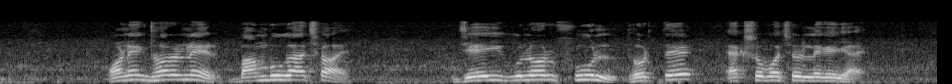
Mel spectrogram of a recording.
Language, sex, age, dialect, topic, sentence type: Bengali, male, 51-55, Standard Colloquial, agriculture, statement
